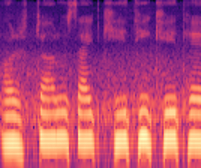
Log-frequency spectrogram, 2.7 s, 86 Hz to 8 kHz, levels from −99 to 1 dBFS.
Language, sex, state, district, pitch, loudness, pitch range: Hindi, female, Mizoram, Aizawl, 185 Hz, -13 LUFS, 175-190 Hz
